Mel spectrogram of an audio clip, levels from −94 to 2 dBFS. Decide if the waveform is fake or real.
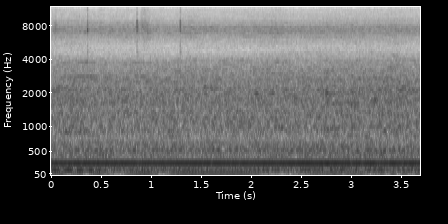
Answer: real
